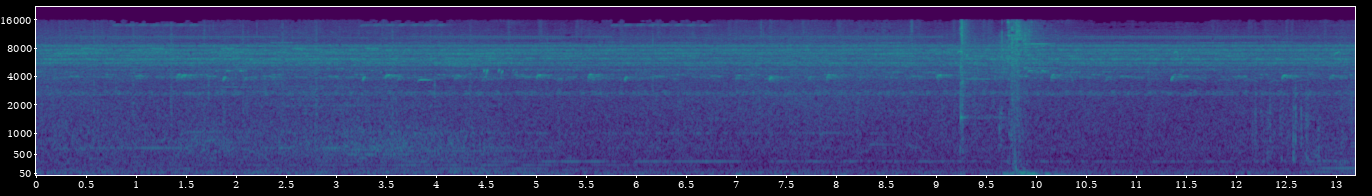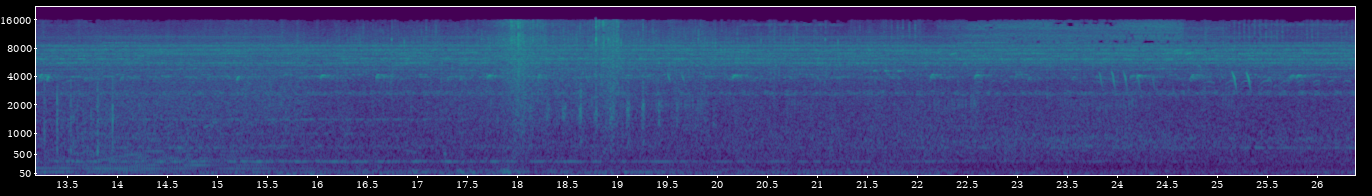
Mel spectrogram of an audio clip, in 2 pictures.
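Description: Quick footsteps patter steadily.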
